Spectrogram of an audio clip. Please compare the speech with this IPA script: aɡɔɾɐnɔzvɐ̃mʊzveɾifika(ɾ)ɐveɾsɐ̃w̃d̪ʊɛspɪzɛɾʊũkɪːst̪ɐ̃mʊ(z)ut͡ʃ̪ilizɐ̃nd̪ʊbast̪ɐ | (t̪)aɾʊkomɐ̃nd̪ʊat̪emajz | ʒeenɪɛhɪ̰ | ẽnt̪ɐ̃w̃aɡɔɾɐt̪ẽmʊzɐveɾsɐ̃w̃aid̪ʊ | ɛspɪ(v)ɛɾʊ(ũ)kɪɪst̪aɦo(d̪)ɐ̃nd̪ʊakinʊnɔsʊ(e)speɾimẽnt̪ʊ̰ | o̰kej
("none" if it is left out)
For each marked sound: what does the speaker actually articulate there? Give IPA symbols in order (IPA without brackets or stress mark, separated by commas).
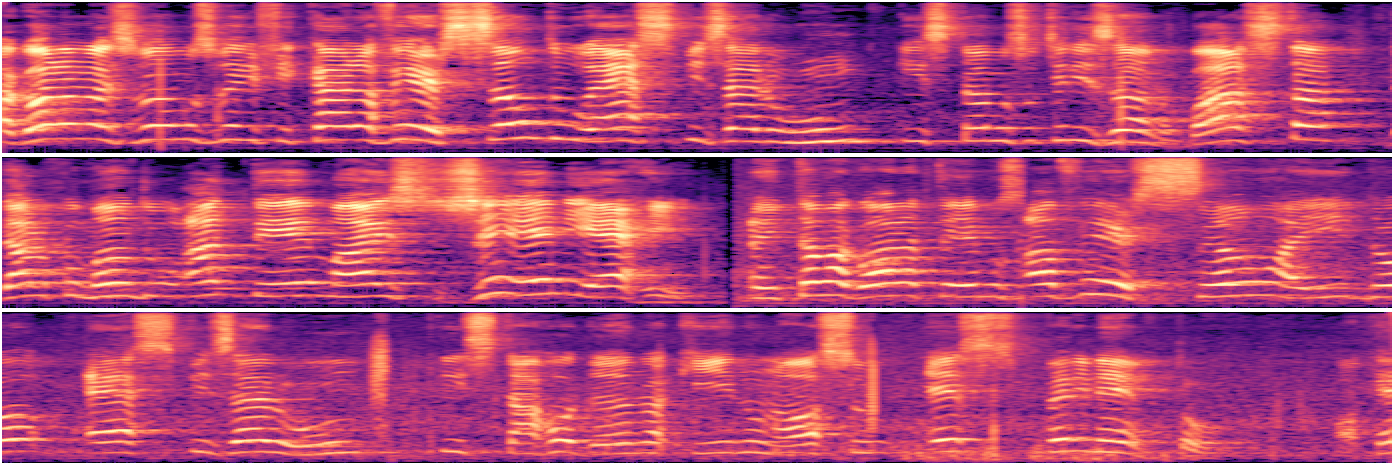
ɾ, z, d̪, z, ũ, d̪, e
